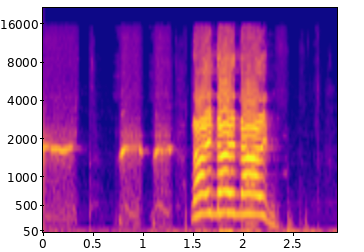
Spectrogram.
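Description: A person imitates police whistles: a few short thin whistled tones, then three loud, shrill blasts in quick succession that trail off at the end.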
